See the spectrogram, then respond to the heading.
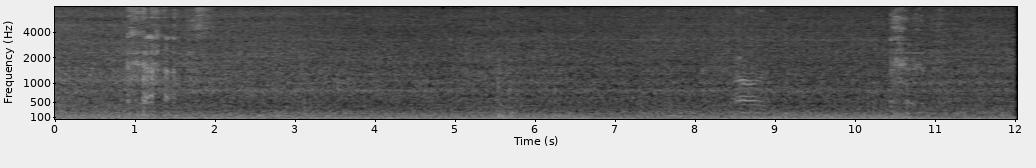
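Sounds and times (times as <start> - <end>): car engine rumbling in cabin: 0.0 - 12.0
road and wind noise: 0.0 - 12.0.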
